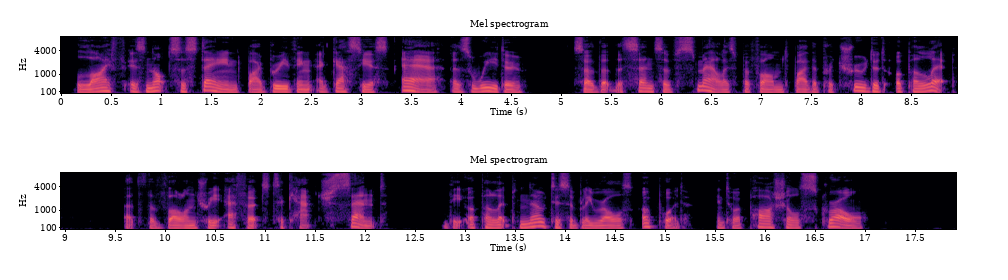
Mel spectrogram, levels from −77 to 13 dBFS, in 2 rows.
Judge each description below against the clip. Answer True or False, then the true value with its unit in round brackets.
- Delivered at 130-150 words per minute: True (140 wpm)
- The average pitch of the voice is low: True (105 Hz)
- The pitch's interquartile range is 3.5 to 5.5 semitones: True (4.4 semitones)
